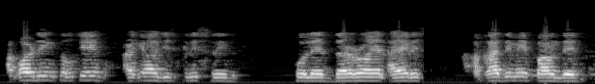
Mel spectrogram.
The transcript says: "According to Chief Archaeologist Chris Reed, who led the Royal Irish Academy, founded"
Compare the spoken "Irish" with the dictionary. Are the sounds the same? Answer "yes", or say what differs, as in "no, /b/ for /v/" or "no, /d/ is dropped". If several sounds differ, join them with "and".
no, /s/ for /ʃ/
